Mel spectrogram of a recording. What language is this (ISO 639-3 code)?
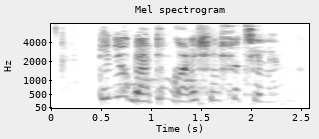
ben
